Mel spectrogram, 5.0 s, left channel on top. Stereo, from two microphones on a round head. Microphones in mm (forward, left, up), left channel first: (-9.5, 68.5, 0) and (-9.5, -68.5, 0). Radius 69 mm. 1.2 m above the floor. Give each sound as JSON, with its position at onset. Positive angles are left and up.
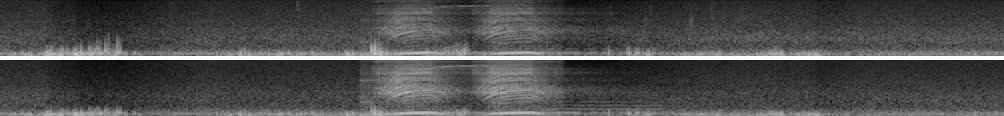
{"t": 1.8, "sound": "a phone buzzing", "side_deg": -45, "distance_m": 0.6}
